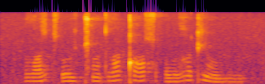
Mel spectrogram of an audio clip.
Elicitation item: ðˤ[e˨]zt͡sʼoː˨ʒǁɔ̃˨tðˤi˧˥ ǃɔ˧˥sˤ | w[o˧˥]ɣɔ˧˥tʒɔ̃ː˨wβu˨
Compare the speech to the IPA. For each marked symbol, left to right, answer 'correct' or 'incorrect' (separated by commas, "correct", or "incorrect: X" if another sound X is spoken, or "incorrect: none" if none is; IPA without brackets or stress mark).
incorrect: e˩˥, incorrect: o˩˥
